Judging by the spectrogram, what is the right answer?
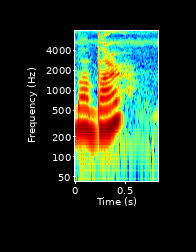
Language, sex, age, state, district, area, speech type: Assamese, female, 18-30, Assam, Goalpara, urban, spontaneous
